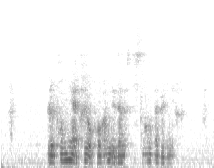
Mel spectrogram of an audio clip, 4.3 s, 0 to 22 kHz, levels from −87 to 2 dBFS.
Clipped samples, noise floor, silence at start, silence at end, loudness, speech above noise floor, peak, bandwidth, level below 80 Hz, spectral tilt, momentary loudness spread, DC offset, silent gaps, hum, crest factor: under 0.1%; -71 dBFS; 0.05 s; 0.7 s; -42 LUFS; 30 dB; -26 dBFS; 13.5 kHz; -68 dBFS; -8 dB/octave; 15 LU; under 0.1%; none; none; 18 dB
